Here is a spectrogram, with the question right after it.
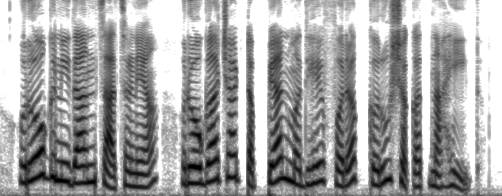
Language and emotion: Marathi, neutral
